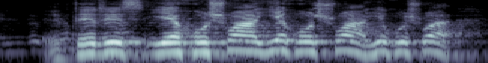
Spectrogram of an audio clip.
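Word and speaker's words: יהושע: So Moshe called Hoshea, the son of Nun, the child of Nun, YAHHOSHUA. You find it, YAHHOSHUA. So it's Joshua who is called YAHOSHUA. There is YAHHOSHUA, YAHHOSHUA, YAHHOSHUA.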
